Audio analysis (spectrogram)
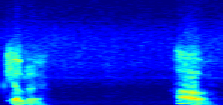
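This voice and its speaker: An actor playing a protective, skeptical husband in a 1940s radio suspense drama, with a brisk, reassuring manner. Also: male voice, natural voice. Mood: incredulous, worried. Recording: dull vintage radio recording.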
